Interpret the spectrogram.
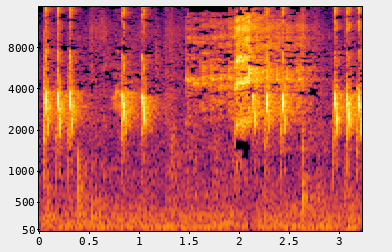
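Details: Sooty-headed Bulbul, used as master audio for murai batu, cucak ijo and kacer: short clusters of bright chirps separated by brief gaps, with a hissy high twitter in the middle.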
